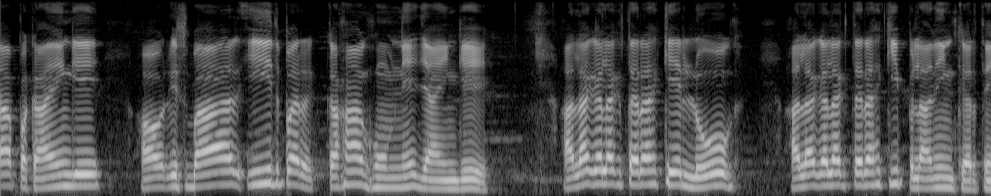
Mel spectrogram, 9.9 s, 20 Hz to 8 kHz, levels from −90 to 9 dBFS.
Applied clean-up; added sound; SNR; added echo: none; none; none; none.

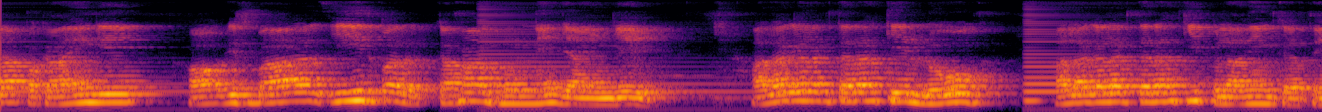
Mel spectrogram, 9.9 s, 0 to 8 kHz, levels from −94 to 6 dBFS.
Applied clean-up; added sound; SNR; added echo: none; Acoustic guitar; 18 dB; reverberation time 0.7 s.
